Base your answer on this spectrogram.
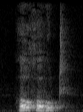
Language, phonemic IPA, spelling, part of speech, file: Dutch, /ˌhoɣəˈhut/, hogehoed, noun, Nl-hogehoed.ogg
- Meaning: tophat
